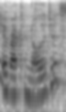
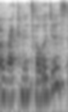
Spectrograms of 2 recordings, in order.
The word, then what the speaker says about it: arachnologist: you call spider scientist it's actually arachnologist not arachnatologist i was just a couple of syllables off but i was close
